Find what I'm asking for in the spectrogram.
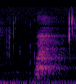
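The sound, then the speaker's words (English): A single short dog bark rings out faintly in the background, muffled and brief, against a quiet background with a low steady hum. “sorry about the dogs in the background, guys. I think they're barking at something.”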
